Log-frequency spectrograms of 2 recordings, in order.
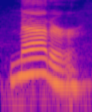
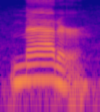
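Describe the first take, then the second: No difference in how they are said.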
